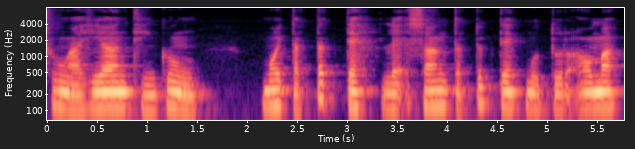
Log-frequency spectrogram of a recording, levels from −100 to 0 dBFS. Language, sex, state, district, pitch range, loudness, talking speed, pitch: Mizo, male, Mizoram, Aizawl, 105-120 Hz, -20 LUFS, 175 wpm, 115 Hz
